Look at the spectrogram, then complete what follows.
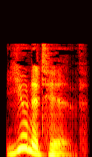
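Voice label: "unitive", British English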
